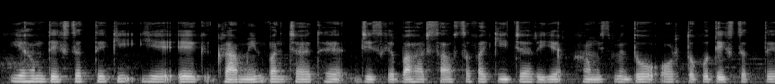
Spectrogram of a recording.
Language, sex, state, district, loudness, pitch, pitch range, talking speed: Hindi, male, Tripura, West Tripura, -21 LUFS, 120 Hz, 120-125 Hz, 195 wpm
